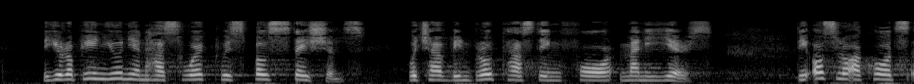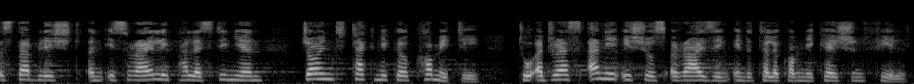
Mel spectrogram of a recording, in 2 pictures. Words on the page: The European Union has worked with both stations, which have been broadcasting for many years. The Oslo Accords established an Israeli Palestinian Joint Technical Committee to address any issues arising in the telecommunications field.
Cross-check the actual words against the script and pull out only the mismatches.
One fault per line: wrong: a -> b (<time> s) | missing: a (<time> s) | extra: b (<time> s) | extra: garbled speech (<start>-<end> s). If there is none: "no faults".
no faults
